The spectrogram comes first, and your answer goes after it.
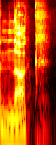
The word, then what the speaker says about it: NUC: So I think NUC rhymes with puck.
